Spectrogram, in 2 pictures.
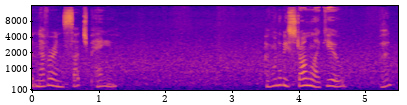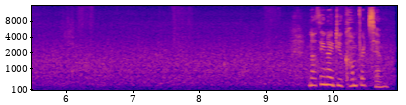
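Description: A young woman speaks softly and emotionally, with pauses.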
